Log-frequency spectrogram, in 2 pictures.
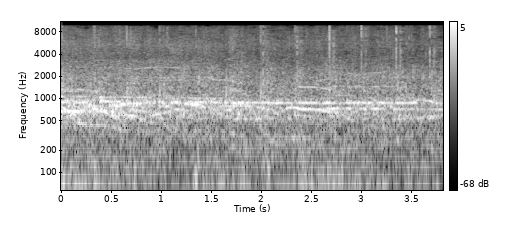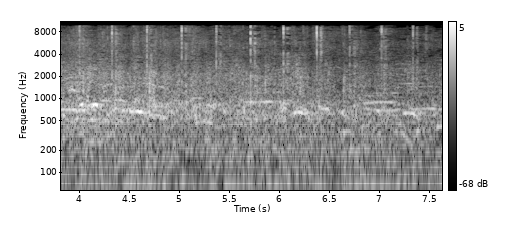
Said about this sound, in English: Talking today to Governor Blanco. I'm confident we're going to have a smooth transition. I also want to start. Let's give her a round of applause as well.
